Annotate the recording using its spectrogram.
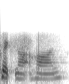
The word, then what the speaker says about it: Thich Nhat Hanh: Thich Nhat Hanh. I think I screwed it up. – Thich Nhat Hanh.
